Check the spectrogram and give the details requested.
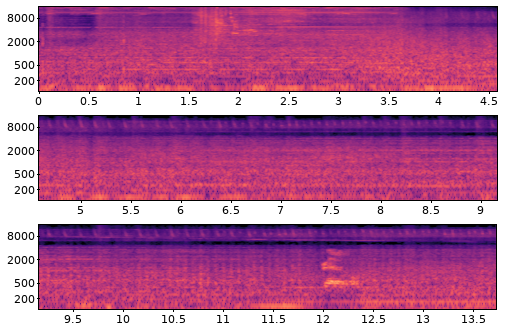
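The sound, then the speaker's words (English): A helicopter drones loudly and steadily throughout, its dense rotor and engine roar filling the whole stretch with no pauses and no voices. “It's the cool old chopper hopper.”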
